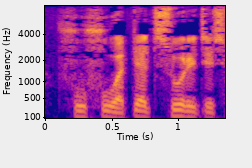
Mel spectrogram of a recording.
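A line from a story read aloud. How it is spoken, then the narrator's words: Snorting. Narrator (Russian): фыркнул Дик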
